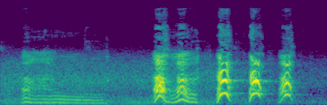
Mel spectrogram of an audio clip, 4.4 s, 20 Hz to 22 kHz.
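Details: Playful 10-month-old male Norwegian Elkhound Keweenaw at a fence: a low, steady harmonic growl lasting about a second, then a pause and five clipped barks, the last three evenly spaced.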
